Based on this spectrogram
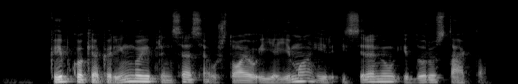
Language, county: Lithuanian, Vilnius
